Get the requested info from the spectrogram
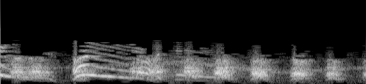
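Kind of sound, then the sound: animal, sled dog barking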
